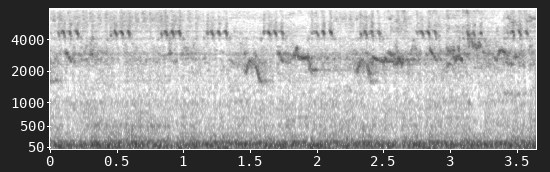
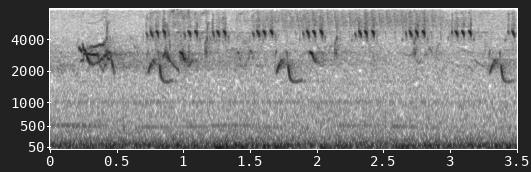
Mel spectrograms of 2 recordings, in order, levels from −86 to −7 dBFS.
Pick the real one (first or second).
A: second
